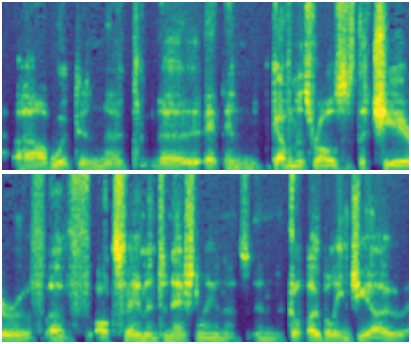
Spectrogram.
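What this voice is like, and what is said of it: New Zealand accent. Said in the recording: “astute listeners will be able to tell from my accent that I'm a born and bred New Zealander.”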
